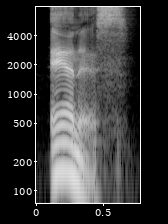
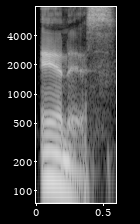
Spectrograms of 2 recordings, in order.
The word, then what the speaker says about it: ANUS: tools and then we have another version called Anis yes that is how you pronounce it Anis same thing execute complex tasks collaborate in multi-agent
